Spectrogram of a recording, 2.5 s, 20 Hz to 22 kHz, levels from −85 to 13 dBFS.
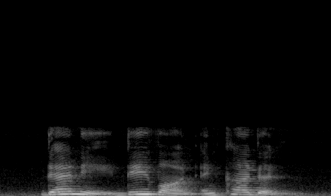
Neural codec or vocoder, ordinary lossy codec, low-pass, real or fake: none; none; none; real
